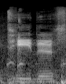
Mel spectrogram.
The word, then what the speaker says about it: Tidus: And by the way, yes, I know the official pronunciation of Titus is actually Tidus.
